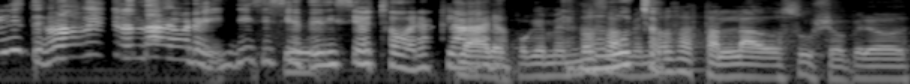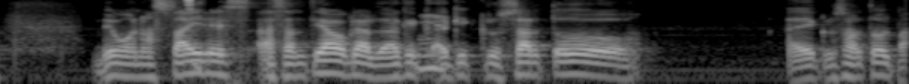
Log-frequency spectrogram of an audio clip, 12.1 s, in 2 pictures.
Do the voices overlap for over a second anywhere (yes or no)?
yes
